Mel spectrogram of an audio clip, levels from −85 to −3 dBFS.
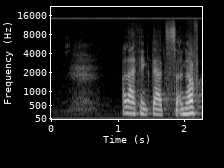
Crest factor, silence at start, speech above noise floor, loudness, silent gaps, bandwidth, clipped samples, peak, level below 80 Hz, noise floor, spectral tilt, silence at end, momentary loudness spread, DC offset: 20 dB; 0.35 s; 27 dB; -28 LUFS; none; 19.5 kHz; under 0.1%; -10 dBFS; -70 dBFS; -53 dBFS; -5 dB/octave; 0 s; 23 LU; 0.1%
